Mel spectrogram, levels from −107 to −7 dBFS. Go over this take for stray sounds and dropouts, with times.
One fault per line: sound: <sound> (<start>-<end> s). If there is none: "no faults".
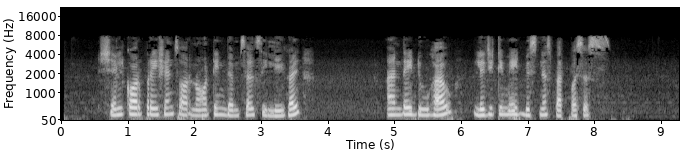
no faults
